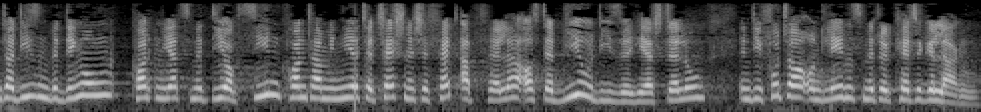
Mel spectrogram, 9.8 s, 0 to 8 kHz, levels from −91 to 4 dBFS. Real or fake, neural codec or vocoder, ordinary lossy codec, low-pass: real; none; MP3, 48 kbps; 7.2 kHz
